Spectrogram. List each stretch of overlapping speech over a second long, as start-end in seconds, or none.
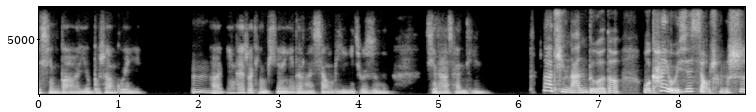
none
